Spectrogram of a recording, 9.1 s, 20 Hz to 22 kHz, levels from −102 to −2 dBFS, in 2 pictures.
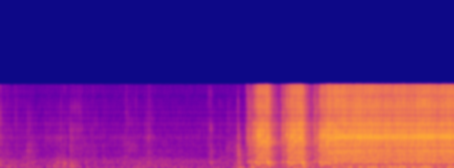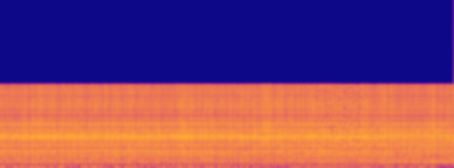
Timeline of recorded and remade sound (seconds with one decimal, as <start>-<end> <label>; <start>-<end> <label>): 0.0-7.7 remade; 7.7-8.2 recorded; 8.2-9.1 remade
